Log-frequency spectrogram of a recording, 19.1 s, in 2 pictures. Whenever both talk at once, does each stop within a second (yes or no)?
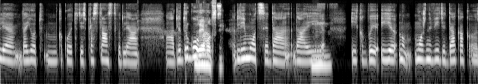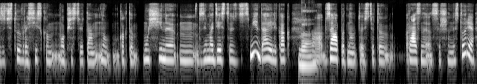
yes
